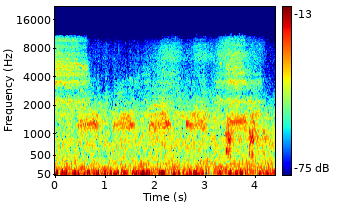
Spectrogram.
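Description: A crow cawing repeatedly, about six short caws at roughly two a second, over a low steady rumble.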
